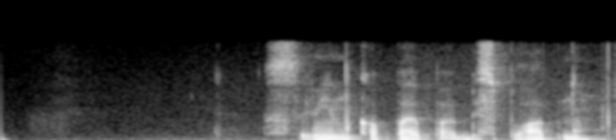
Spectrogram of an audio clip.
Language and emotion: Russian, neutral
